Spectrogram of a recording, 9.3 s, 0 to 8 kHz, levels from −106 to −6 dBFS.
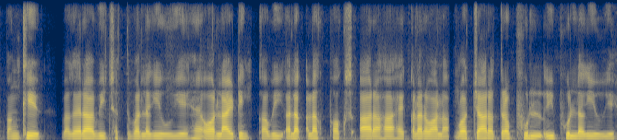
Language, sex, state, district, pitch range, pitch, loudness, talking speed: Hindi, male, Bihar, Darbhanga, 125-135 Hz, 130 Hz, -19 LUFS, 175 wpm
